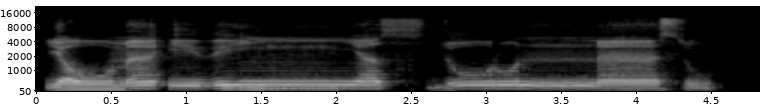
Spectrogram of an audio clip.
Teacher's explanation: Yauma idzi, ketika baca zi itu masukkan suara ke hidung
